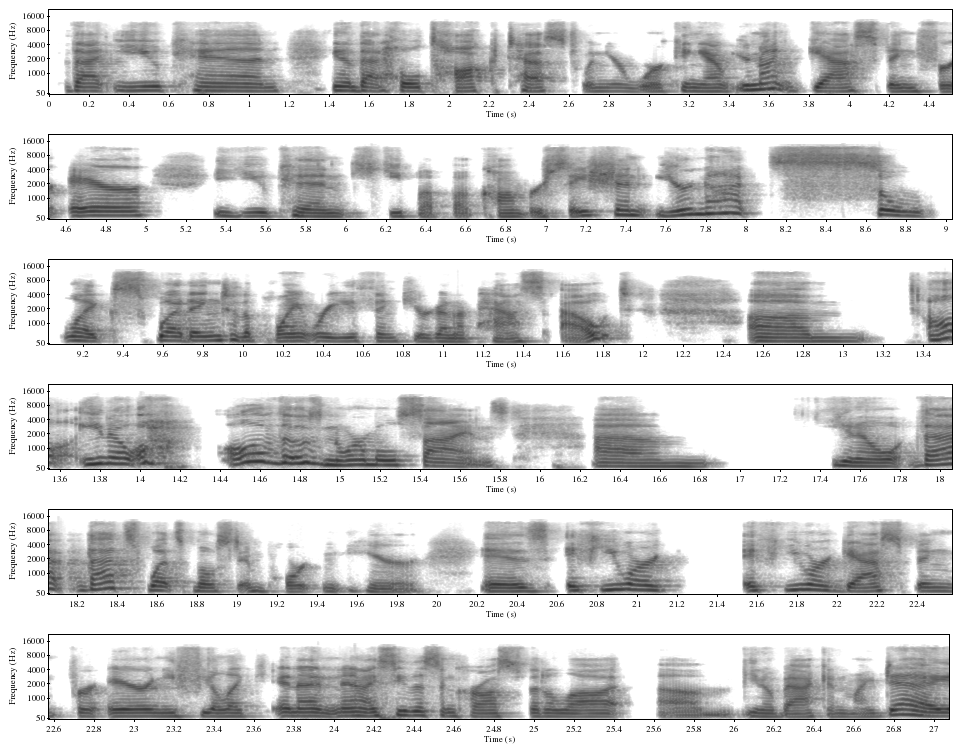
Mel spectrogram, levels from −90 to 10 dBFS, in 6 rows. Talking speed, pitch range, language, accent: 195 wpm, 155-215 Hz, English, American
